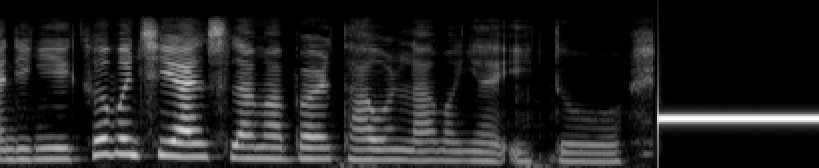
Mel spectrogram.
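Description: A young woman speaks with strong emotion.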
